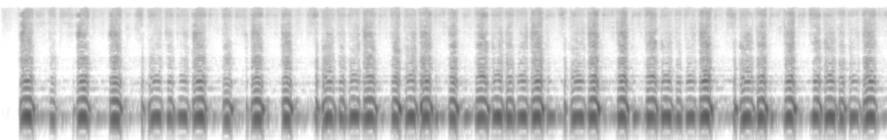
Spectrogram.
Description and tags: zambomba spanish instrument
instrument, spanish, zambomba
